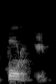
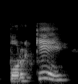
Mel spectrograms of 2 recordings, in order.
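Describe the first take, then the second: First: "por qué" stressed on POR; entonación de respuesta. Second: "por qué" stressed on QUÉ; entonación de pregunta. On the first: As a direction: say "por qué" as one joined word, "qué" left unstressed. ("por qué" átono, como "porque") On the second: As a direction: lift the final "qué" of "por qué" as the question word. ("por qué" con acento en QUÉ) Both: Shown as a demonstration. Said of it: "Y la entonación cambia".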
